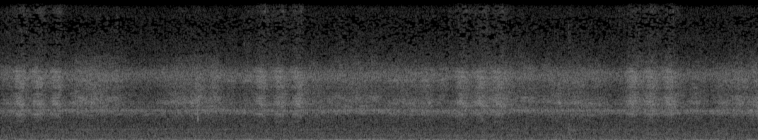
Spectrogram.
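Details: Crickets with other bugs keep up an unbroken high buzzing trill, while clusters of piercing chirps rise out of it at intervals of about two to three seconds.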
